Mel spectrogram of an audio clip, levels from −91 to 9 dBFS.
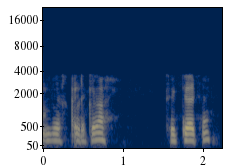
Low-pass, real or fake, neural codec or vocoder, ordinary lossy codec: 3.6 kHz; fake; codec, 16 kHz, 4 kbps, FunCodec, trained on Chinese and English, 50 frames a second; none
